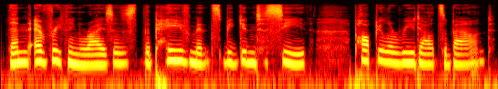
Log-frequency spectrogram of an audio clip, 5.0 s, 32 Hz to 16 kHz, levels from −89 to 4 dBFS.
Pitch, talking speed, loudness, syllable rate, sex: 200 Hz, 130 wpm, -18 LUFS, 5.4 syllables/s, female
